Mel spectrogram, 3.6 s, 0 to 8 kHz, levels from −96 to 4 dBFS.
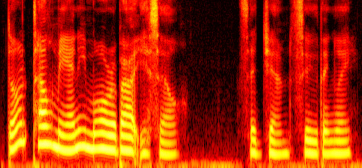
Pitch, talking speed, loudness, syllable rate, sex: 210 Hz, 165 wpm, -16 LUFS, 5.0 syllables/s, female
